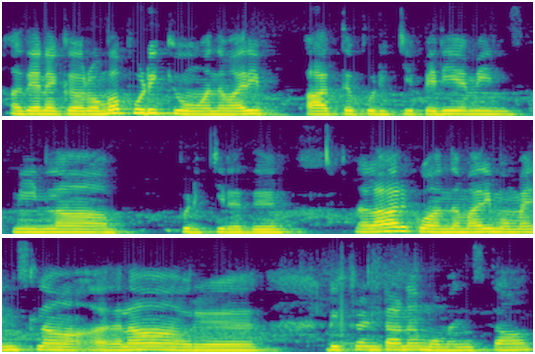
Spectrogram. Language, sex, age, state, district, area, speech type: Tamil, female, 18-30, Tamil Nadu, Madurai, rural, spontaneous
